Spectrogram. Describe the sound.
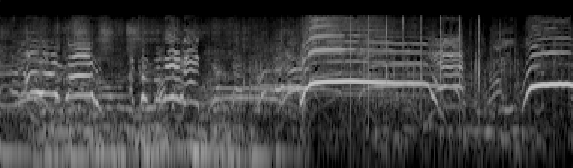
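A loud crowd cheers and shrieks as it crushes in around Bolt while he poses for photos, many overlapping voices rising into high-pitched screams, with a brief dip before another burst of excited shouting at the end.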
